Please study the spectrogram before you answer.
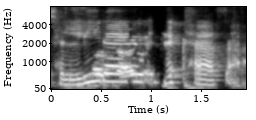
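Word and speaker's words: Toledo de Kerser: Yes, it is Toledo de Cursa.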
